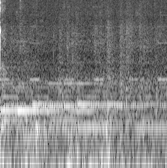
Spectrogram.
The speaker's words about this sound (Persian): سکوت صدای بارون رو شکست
